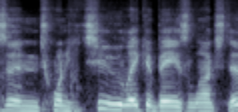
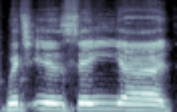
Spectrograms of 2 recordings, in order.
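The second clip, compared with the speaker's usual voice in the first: fake Italian accent; 6 semitones higher, 10 dB louder, much slower than usual. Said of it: "fake Italian accents".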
